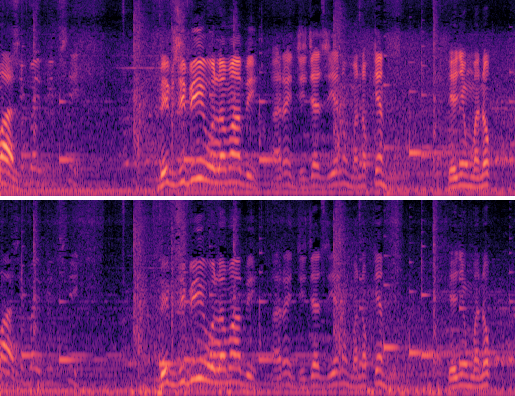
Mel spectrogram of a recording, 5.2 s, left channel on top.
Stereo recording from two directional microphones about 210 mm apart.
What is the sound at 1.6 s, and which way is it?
Speech, 15° right (ahead or behind).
